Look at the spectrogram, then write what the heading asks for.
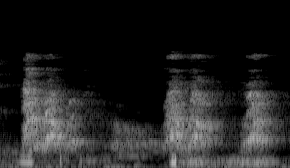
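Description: A dog barks three times, a longer first bark followed by a pause and then two quick, loud barks in a row, with no one talking.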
